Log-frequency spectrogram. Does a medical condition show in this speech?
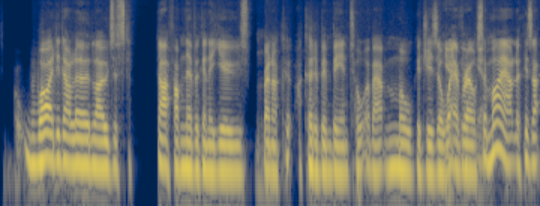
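Yes: stutter; worsened around GCSE years, parents tried speech therapist, then hypnotist for relaxation; stammer worsened in secondary school, prohibitive in places, hypnotist aimed at less stammering, less concern; here repeated sounds, blocks.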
